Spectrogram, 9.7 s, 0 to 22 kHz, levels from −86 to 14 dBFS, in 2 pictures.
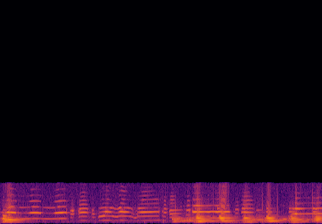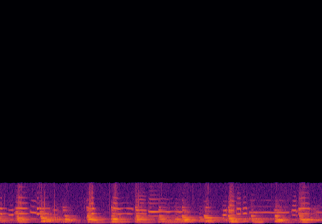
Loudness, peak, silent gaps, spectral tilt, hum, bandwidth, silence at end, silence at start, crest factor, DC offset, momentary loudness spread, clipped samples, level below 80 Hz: -21 LUFS; -2 dBFS; none; -2 dB/octave; none; 4.3 kHz; 0 s; 0 s; 18 dB; under 0.1%; 7 LU; under 0.1%; under -90 dBFS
